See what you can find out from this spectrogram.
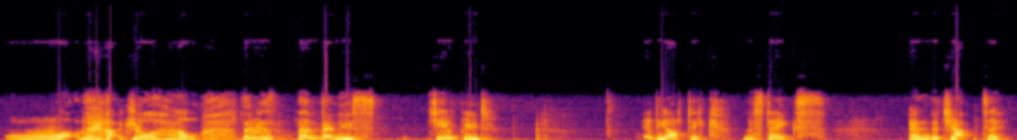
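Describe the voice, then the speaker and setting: A man's voice: extremely high pitch, sing-song, drawn-out words, pauses often, slightly rough, highs cut off. A man reading fan fiction aloud and commenting on it with exasperated, incredulous asides. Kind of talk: mocking dramatic reading with commentary.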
